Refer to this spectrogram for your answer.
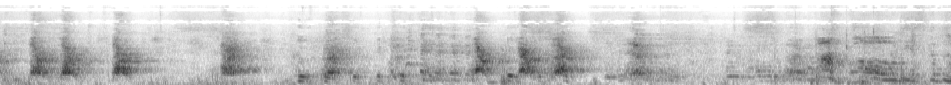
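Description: A French Bulldog barks in short, repeated bursts while protecting its handler, with a person shouting.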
